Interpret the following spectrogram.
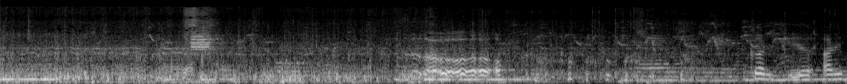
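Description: Motorcycle running along a road, a steady engine hum with rushing wind and road noise. A brief wavering call, about a second long, sounds about four seconds in.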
